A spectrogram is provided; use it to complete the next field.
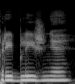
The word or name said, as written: približne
